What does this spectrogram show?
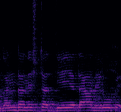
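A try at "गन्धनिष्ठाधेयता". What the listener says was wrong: ध्येयता नहीं, आधेयता है। निष्ठ और आगे आधेयता है। अगर जो दीर्घ लगाना है।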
